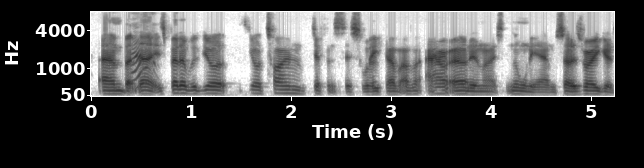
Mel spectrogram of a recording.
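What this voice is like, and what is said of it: Hoarse, partly lost voice. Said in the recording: “Apologies for my voice. I've lost my voice this week.”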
